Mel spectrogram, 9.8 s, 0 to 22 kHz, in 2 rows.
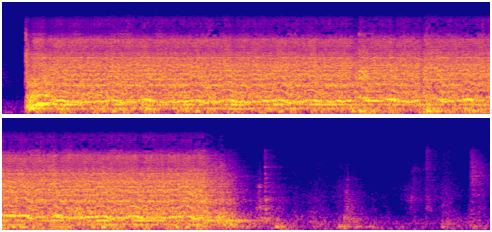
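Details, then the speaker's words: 1956 Plymouth Savoy with 277 Poly V8, first start attempt after long sitting: steady, rough starter churning at about four beats a second for seven seconds, never firing. Engine flooded; fuel pours from the carburetor squirters. "yeah here it's just flooded as hell wow it just pours out of the squirters it's nuts"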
